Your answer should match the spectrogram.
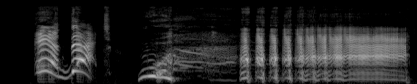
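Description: A voice making wordless sounds: two short grunts, another about a second and a half in, then a long, fast-pulsing, buzzing cry from just past the middle to the end.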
